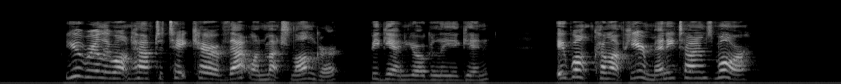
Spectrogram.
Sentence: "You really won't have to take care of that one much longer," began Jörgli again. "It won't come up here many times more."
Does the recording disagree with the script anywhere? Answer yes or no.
no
